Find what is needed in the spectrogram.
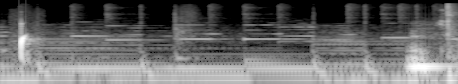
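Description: A short plop sound effect about a tenth of a second in, followed by soft background music with faint keyboard clicks.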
